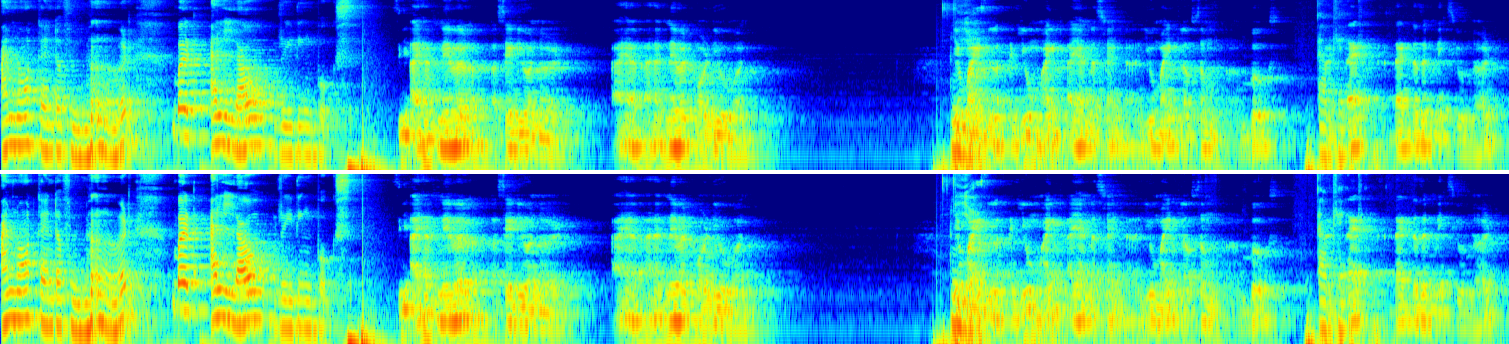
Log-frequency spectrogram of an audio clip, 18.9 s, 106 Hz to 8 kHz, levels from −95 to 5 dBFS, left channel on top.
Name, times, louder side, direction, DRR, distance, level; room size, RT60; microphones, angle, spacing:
voice 1, 0.0-4.4 11.9-12.3 16.3-16.9, right 3 dB, 35° right, 7 dB, 0.6 m, -23 dB
voice 2, 5.0-7.2 7.6-9.4 11.9-15.9 16.5-18.7, left 1 dB, 10° left, 2 dB, 0.8 m, -27 dB
9.8 x 4.7 x 6.0 m, 1.4 s
head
